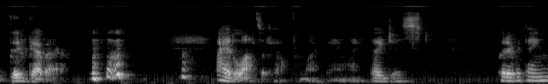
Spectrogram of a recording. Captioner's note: laughs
